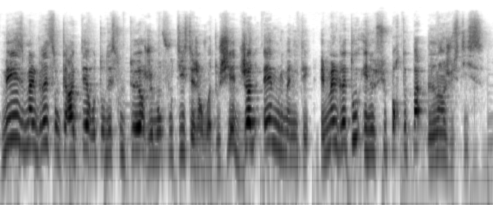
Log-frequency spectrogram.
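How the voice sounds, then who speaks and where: A woman hosting a comics review video, lively and sarcastic, swearing casually as she talks. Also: medium pitch, normal speed, few pauses, soft background music. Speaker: host of a comics review channel.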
